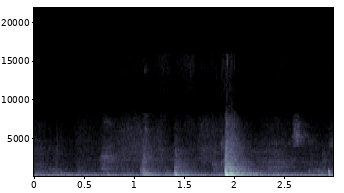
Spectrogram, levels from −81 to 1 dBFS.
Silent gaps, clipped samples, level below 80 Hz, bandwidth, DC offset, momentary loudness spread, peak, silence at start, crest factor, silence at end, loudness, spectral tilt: none; under 0.1%; -50 dBFS; 16 kHz; under 0.1%; 20 LU; -8 dBFS; 0 s; 26 dB; 0 s; -31 LUFS; -7 dB/octave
